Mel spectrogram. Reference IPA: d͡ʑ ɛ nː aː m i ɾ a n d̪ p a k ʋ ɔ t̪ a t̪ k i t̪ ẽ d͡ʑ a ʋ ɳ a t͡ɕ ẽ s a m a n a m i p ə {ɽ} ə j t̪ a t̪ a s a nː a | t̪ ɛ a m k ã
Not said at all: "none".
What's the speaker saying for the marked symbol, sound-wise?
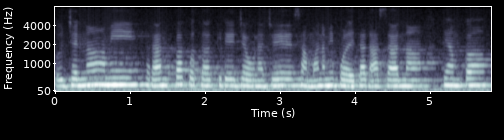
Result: ɭ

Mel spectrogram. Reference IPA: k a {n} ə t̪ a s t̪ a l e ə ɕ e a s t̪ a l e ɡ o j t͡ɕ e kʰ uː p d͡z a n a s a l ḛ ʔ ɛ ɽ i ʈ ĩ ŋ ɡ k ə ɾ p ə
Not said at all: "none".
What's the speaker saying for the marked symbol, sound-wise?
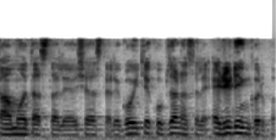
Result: m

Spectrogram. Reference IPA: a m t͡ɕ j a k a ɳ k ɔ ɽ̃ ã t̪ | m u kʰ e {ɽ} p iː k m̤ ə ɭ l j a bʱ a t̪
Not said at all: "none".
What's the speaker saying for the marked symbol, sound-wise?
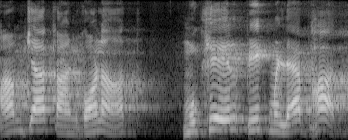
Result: l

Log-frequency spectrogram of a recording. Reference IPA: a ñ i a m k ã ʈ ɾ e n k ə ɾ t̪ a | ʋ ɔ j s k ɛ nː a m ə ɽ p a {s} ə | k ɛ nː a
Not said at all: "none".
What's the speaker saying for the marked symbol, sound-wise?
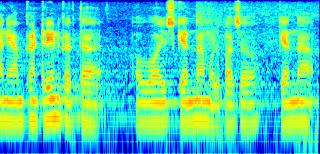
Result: t͡s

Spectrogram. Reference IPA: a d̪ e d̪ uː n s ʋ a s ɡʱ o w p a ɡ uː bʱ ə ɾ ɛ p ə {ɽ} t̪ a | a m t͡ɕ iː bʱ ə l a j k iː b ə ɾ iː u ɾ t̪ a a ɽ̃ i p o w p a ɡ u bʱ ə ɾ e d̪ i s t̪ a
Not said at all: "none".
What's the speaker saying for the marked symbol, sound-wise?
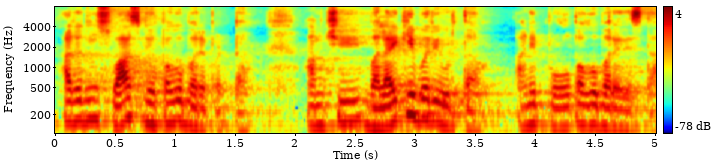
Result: ɽ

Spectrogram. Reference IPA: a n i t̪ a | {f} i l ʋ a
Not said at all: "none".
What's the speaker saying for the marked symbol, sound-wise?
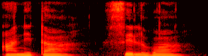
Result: s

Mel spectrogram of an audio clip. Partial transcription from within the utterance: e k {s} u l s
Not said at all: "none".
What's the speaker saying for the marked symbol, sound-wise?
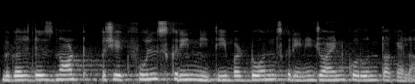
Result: f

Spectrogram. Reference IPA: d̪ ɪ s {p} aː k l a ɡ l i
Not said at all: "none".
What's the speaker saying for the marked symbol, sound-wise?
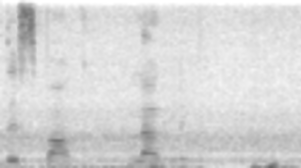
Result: p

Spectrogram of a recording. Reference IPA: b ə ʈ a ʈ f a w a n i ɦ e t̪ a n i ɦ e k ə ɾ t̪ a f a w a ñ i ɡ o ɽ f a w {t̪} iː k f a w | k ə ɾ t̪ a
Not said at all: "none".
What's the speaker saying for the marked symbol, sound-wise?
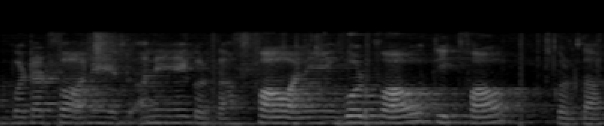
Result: t̪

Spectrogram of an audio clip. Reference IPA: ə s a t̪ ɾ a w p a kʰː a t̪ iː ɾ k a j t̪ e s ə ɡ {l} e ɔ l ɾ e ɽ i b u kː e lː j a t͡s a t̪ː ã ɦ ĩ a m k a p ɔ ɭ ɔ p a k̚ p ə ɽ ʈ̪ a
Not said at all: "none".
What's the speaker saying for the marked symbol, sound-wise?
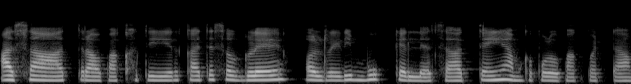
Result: ɭ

